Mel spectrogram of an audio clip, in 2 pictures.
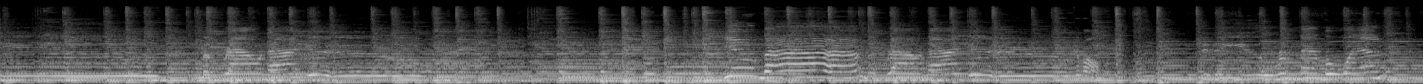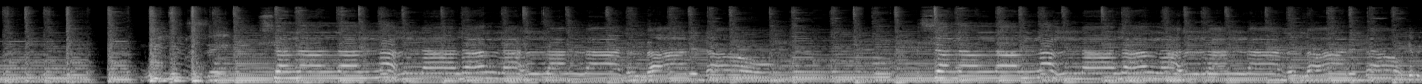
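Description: Acoustic guitar strummed in a steady rhythm, with a wordless vocal melody over it. The sound cuts out for a moment about halfway through.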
